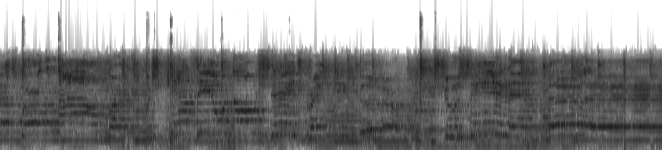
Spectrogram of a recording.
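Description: Live acoustic country song: a man singing while strumming an acoustic guitar.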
